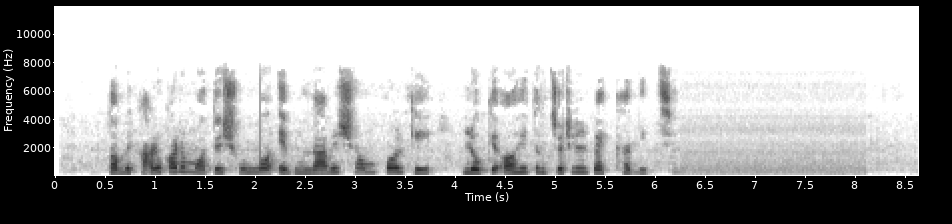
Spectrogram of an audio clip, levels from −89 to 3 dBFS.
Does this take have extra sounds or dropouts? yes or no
no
